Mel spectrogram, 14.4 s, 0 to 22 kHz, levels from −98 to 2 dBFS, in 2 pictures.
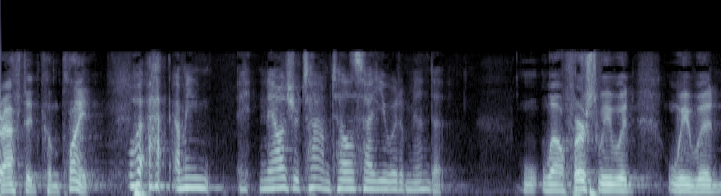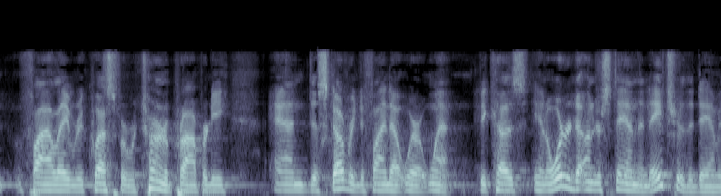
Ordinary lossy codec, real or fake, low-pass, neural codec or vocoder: AAC, 32 kbps; real; 7.2 kHz; none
